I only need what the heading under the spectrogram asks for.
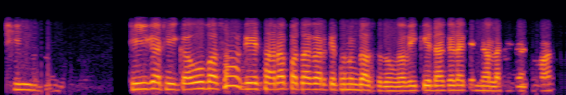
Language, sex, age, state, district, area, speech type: Punjabi, male, 18-30, Punjab, Patiala, rural, conversation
